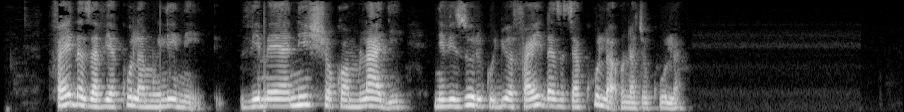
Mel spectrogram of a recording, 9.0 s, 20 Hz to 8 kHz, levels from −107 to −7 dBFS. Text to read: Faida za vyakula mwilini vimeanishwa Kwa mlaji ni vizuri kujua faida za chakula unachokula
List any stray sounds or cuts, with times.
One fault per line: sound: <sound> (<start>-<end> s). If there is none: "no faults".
no faults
